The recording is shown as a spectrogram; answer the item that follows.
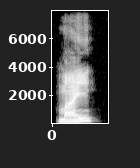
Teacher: This is the more common pronunciation of the question particle mai in regular conversation. When spoken quickly, the rising tone changes to a high tone.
